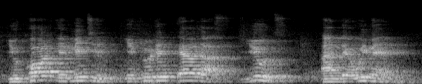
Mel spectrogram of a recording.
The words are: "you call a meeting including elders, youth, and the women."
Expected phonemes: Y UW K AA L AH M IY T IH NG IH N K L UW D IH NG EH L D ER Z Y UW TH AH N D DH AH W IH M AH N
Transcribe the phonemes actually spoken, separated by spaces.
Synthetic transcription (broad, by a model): Y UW K AA L AH M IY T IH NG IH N K L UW D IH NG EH L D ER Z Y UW S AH N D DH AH W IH M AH N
